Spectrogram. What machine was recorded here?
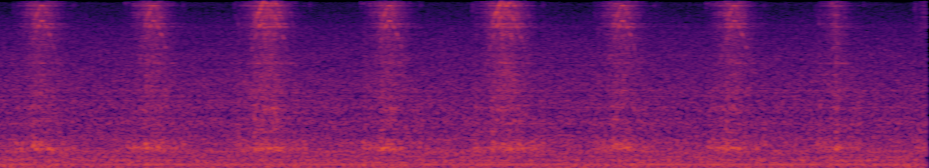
slide rail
